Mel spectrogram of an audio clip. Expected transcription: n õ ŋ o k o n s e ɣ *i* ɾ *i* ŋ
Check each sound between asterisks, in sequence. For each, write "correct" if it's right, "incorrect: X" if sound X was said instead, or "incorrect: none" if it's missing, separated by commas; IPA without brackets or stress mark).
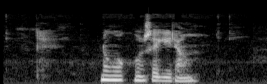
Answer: correct, incorrect: a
